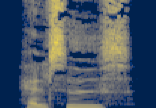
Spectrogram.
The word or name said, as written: halvsides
